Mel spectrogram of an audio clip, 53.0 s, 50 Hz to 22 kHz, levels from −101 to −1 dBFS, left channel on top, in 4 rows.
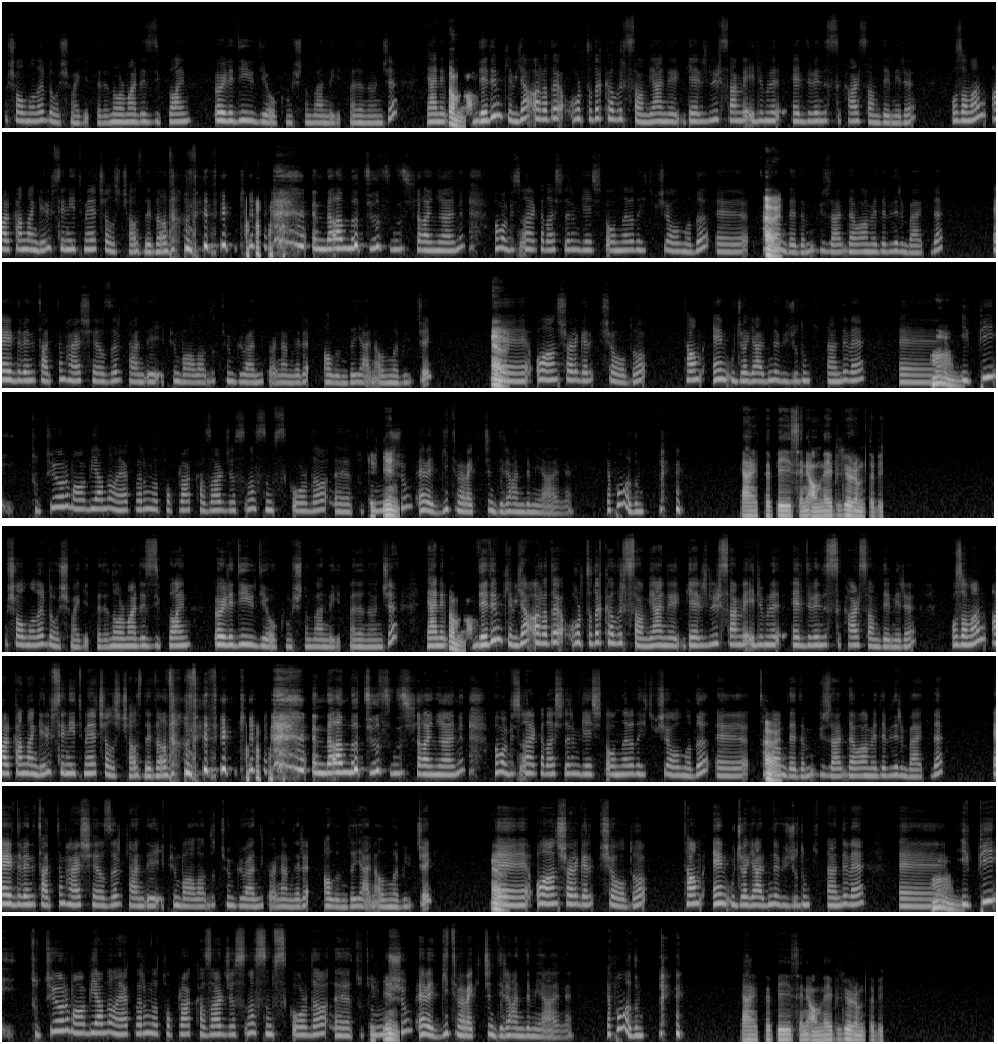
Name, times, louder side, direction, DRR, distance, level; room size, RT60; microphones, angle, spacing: voice 1, 0.0-2.5 2.8-5.3 5.6-6.0 6.3-12.2 12.6-25.8 26.5-32.2 33.1-35.1 35.6-38.0 38.5-39.9 40.1-47.4 47.8-48.8, right 2 dB, 80° right, 2.1 m, -44 dB
voice 2, 5.9-6.4 23.4-23.6 33.0-33.2 38.9-39.3 44.8-45.1 49.6-51.6, left 3 dB, 55° left, 1.6 m, -36 dB
open air
head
